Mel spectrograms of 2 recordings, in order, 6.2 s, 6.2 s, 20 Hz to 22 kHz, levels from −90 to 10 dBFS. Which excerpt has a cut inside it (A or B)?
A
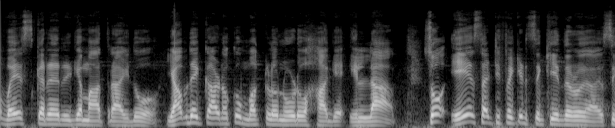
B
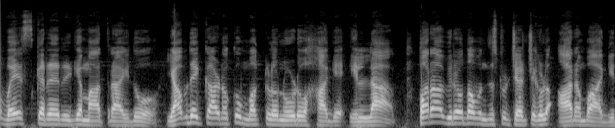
B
